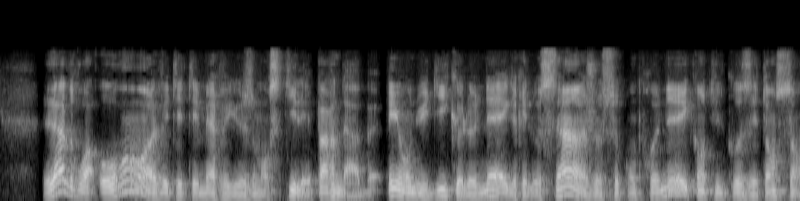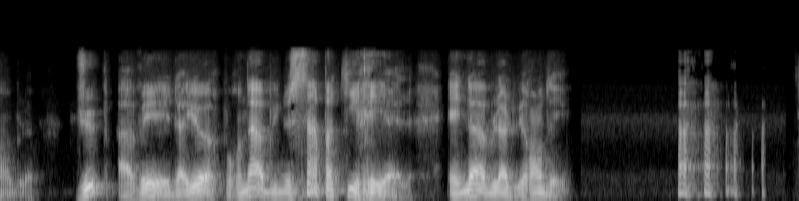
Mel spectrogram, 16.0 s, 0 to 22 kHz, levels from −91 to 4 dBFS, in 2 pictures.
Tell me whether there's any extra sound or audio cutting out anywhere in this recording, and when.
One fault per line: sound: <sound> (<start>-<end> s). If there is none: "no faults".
sound: laugh (14.8-15.7 s)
